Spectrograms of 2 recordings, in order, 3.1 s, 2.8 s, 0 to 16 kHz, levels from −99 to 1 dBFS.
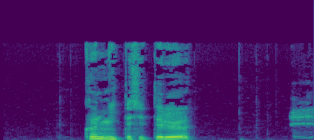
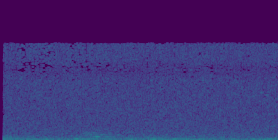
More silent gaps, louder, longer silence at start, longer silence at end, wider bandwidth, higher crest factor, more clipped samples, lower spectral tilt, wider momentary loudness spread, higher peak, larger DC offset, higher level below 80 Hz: neither; first, -23 LUFS vs -58 LUFS; first, 0.85 s vs 0.05 s; about the same, 0 s vs 0 s; about the same, 11.5 kHz vs 11.5 kHz; about the same, 18 dB vs 14 dB; neither; first, -5.5 dB/octave vs -3.5 dB/octave; first, 22 LU vs 1 LU; first, -8 dBFS vs -44 dBFS; neither; about the same, -66 dBFS vs -70 dBFS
